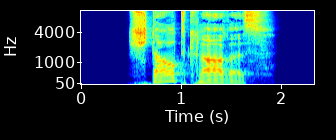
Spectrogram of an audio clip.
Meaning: strong/mixed nominative/accusative neuter singular of startklar
- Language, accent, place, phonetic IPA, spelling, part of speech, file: German, Germany, Berlin, [ˈʃtaʁtˌklaːʁəs], startklares, adjective, De-startklares.ogg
